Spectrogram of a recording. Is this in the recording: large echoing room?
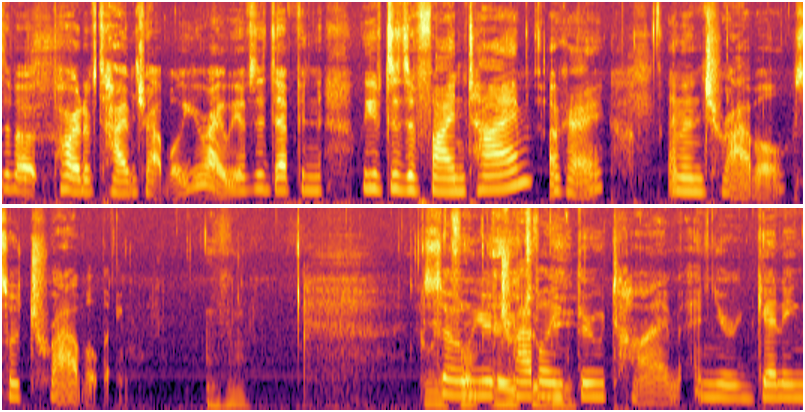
no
